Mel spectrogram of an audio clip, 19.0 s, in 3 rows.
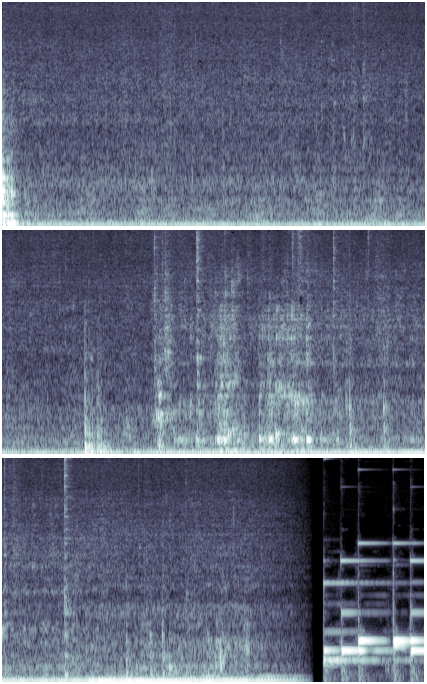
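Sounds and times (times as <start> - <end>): vegetables sizzling in a pan: 0.0 - 17.2
spatula scraping a pan: 8.6 - 13.8.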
